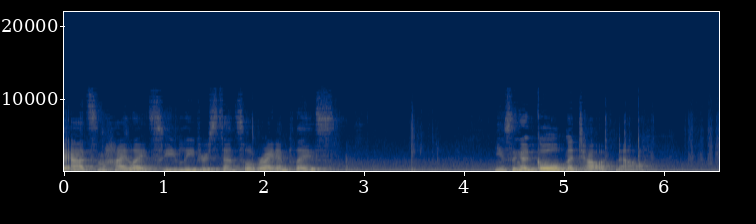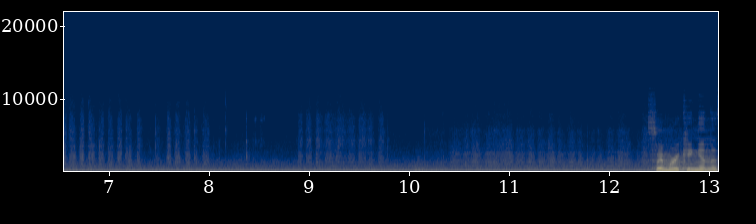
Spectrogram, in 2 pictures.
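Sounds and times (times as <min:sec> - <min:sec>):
steady low hum: 0:00.0 - 0:13.0
brush scratching on fabric: 0:06.2 - 0:08.1, 0:08.9 - 0:12.8.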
